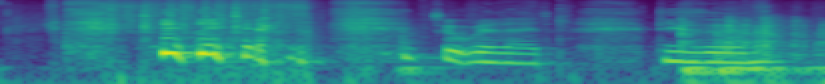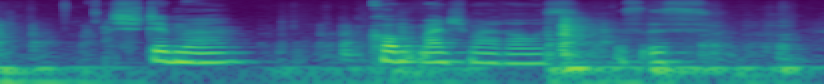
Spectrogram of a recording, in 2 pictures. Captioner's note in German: gelächter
